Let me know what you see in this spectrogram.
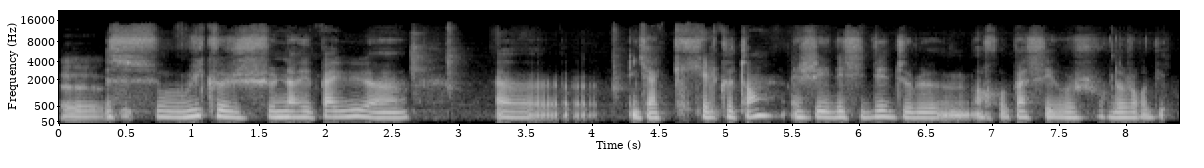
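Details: Adult woman who stutters and long hid her stutter out of fear of speaking; stuttering.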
